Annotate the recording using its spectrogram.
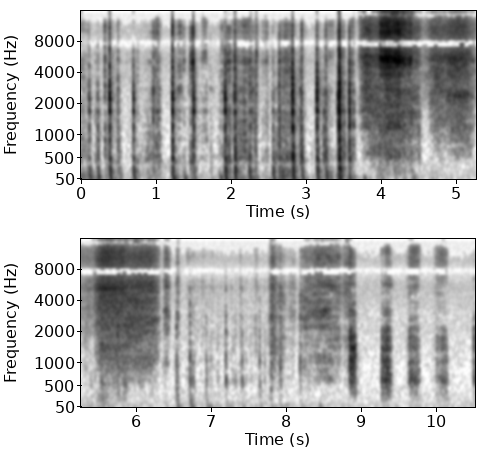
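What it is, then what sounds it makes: Cardboard box scratched with nails. Long nails trace over the top of a closed white cardboard phone case box with lettering and scratch along its edge. Quick dry taps and clicks come first, then longer bright scratching swipes in the middle, then sparser taps and short scrapes.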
